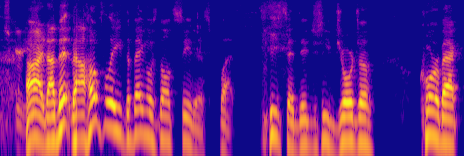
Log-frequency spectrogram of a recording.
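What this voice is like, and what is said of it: Usual voice. Nothing is said of it.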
